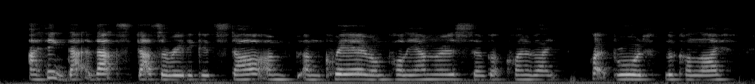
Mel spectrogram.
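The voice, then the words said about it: English Midlands accent. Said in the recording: “the accent, so where are you located?... I'm in the Midlands in England.”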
